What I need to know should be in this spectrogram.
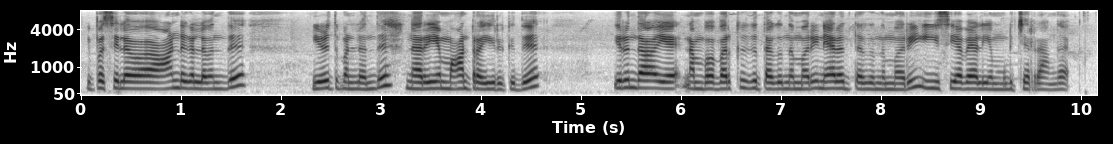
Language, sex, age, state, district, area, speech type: Tamil, female, 18-30, Tamil Nadu, Tiruvannamalai, rural, spontaneous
